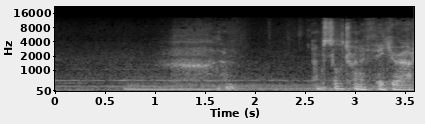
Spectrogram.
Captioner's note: sighs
